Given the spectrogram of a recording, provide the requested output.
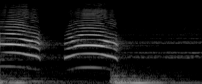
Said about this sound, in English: Then at dawning, a startled bird suddenly screamed.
